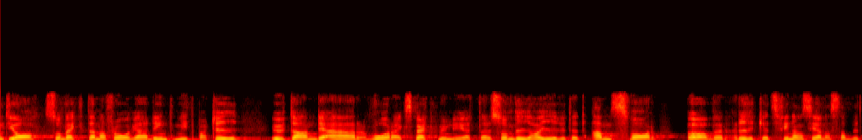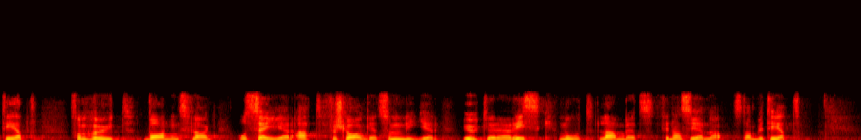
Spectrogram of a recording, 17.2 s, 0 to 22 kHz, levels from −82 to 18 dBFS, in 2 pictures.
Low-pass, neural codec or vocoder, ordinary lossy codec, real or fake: 7.2 kHz; autoencoder, 48 kHz, 32 numbers a frame, DAC-VAE, trained on Japanese speech; Opus, 24 kbps; fake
